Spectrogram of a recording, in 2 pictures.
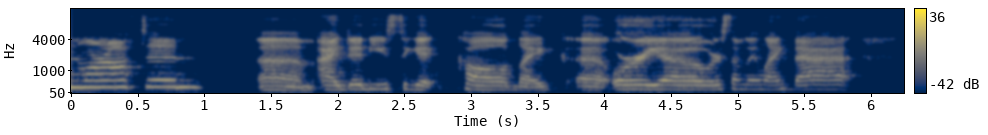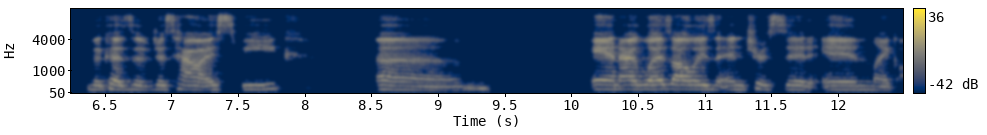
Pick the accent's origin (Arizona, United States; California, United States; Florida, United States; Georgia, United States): Georgia, United States; Cobb County, metro Atlanta; I grew up in the metro area. So if you're from out of town, I'd say I was from Atlanta, but I grew up in Cobb County.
